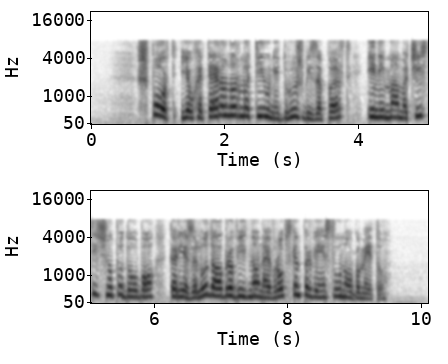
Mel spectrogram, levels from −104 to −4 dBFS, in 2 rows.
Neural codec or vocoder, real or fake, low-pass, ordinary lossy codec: autoencoder, 48 kHz, 128 numbers a frame, DAC-VAE, trained on Japanese speech; fake; 19.8 kHz; AAC, 24 kbps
